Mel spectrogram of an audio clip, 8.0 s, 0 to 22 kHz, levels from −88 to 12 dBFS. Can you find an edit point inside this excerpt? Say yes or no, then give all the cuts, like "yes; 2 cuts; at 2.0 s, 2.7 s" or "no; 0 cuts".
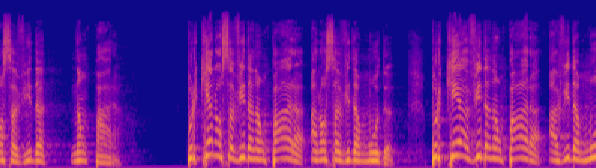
no; 0 cuts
